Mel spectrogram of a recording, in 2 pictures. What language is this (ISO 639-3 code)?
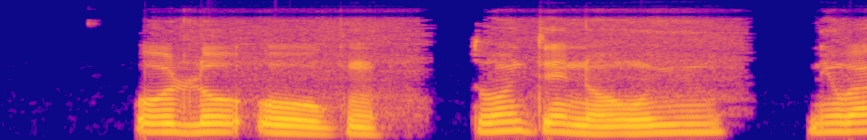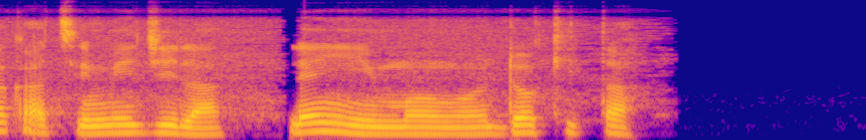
yor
